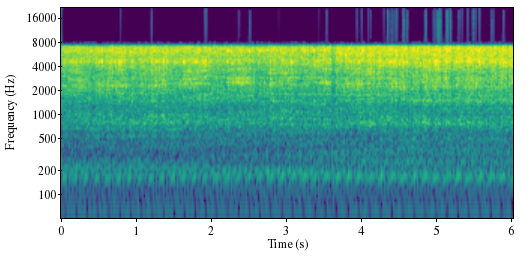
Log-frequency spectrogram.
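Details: Hemi V8 after an aftermarket cam and Flex-a-lite fan install, power steering fluid drained: thin whine over a steady, lumpy idle; power steering pump whining from lack of fluid, fixed by adding transmission fluid.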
